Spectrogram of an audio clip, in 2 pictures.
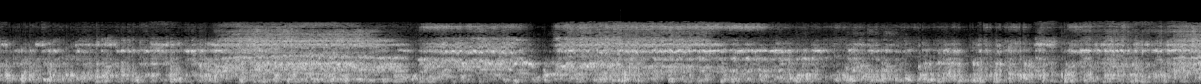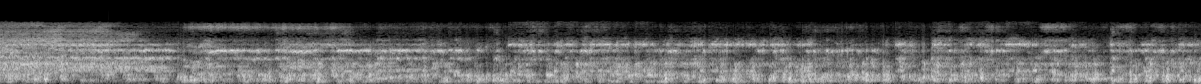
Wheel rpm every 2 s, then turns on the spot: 160, 160, 140, 140, 160, 160, 160, 160, 160, 160, 160, 160.
none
